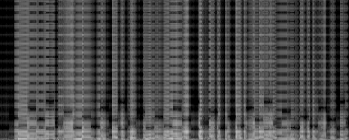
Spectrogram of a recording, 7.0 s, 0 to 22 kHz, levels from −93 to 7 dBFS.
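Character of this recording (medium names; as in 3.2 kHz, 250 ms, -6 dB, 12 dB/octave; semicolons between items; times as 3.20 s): a buzz of ramps at a fixed pitch in blocks of 32 samples; random-step tremolo; notches that jump at a steady rate 5.5 Hz 520–1700 Hz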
